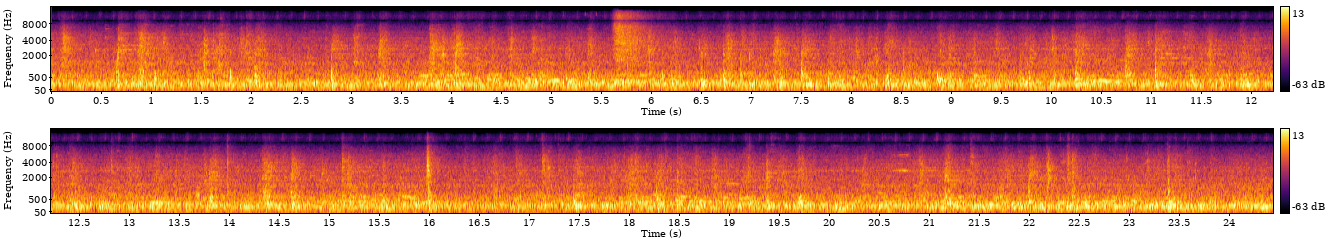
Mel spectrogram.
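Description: Tezgam express passenger train running, heard from an open carriage window: a steady rumble with wheels clicking over the rail. There is a sharper clack about six seconds in and another near sixteen seconds.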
